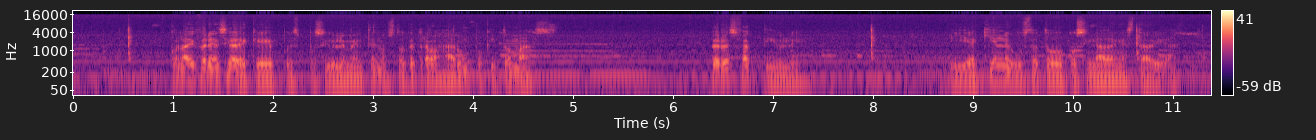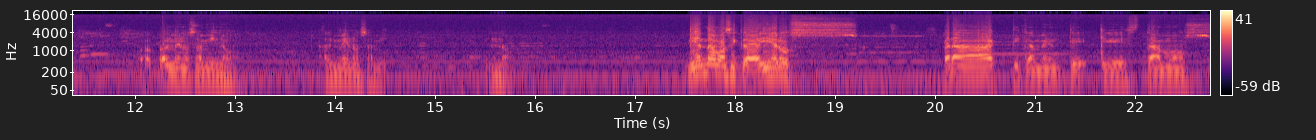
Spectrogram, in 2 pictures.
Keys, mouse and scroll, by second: 0.8-2.3 drag, 2.7-4.0 drag, 4.2-5.7 drag, 5.7-6.5 ctrl+scroll down 2, 8.1-8.7 ctrl+scroll up 2, 9.0 ctrl+click, 11.8-15.1 drag, 15.1-16.0 ctrl+scroll down 1, 16.2 ctrl+click, 16.9-17.7 ctrl+scroll up 2, 17.7-18.3 scroll down 2, 18.7 ctrl+click, 19.2-19.9 ctrl+scroll up 2, 20.6-22.2 drag, 22.6-22.7 drag.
